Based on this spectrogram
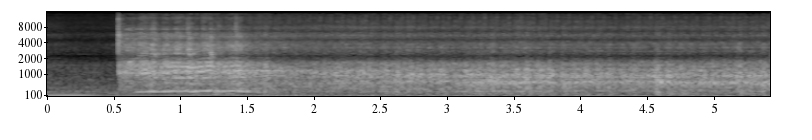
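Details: Yamaha Fazer 150 that wouldn't start, after replacing battery and rectifier: short crank, then the single fires at once and settles into a steady, even idle with no misses; fixed.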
